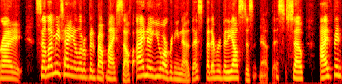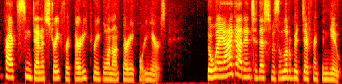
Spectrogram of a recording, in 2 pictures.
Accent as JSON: {"language": "English", "town": "Pittsburgh", "region": "Pennsylvania", "country": "United States", "said": "So I'm from Pittsburgh, Pennsylvania, and that's where I practice"}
